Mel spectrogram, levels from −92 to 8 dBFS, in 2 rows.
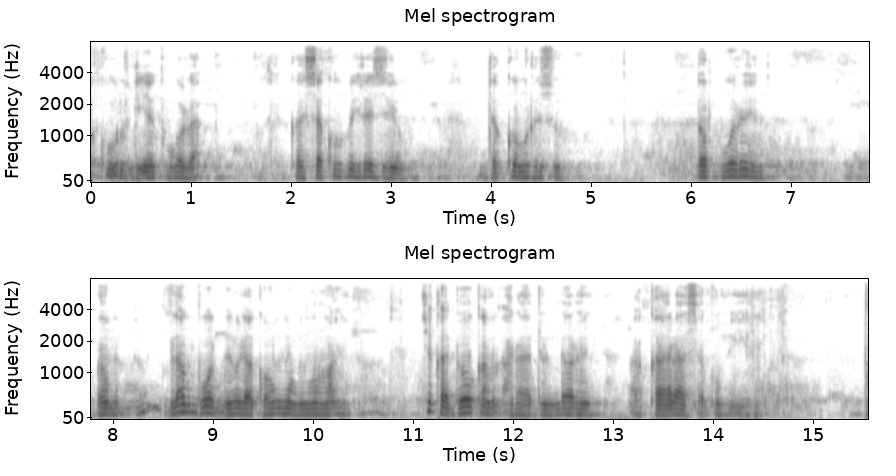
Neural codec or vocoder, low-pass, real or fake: codec, 16 kHz, 8 kbps, FunCodec, trained on LibriTTS, 25 frames a second; 7.2 kHz; fake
